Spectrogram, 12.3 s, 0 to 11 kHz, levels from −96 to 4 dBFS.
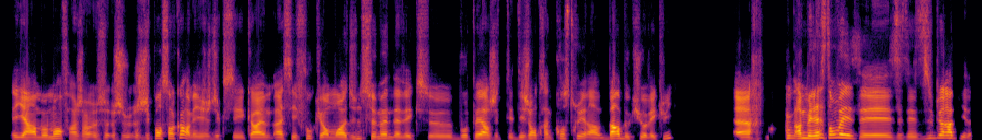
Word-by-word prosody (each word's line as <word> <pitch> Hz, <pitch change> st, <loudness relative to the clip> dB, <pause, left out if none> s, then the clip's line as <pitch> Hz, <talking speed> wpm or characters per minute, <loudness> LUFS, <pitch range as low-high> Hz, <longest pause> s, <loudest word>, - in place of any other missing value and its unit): il 140 Hz, -, -4 dB
y 145 Hz, -, +4 dB
a 135 Hz, -, +6 dB
un 135 Hz, -, +4 dB
moment, 145 Hz, +6 st, -2 dB
enfin 130 Hz, -7 st, -4 dB
j'en 130 Hz, +2 st, -6 dB
je 140 Hz, +4 st, -10 dB
je 140 Hz, +1 st, -5 dB
je 150 Hz, -, -11 dB
j'y 145 Hz, +2 st, -3 dB
pense 195 Hz, +1 st, -2 dB
encore, 215 Hz, +7 st, +2 dB
mais 120 Hz, -1 st, -5 dB
je 120 Hz, -, -6 dB
dis 130 Hz, -, -8 dB
que -, -, -11 dB
c'est 125 Hz, -1 st, -8 dB
quand 130 Hz, -, +2 dB
même 130 Hz, +1 st, 0 dB
assez 135 Hz, +2 st, -3 dB
fou 180 Hz, +5 st, -12 dB
qu'en 130 Hz, -6 st, -2 dB
moins 140 Hz, +1 st, +1 dB
de 145 Hz, +1 st, -12 dB
1 160 Hz, -, -12 dB
semaine 165 Hz, -2 st, -4 dB
avec 130 Hz, 0 st, -5 dB
ce 125 Hz, -1 st, -8 dB
beau-père, 145 Hz, +5 st, 0 dB
j'étais 125 Hz, -2 st, -9 dB
déjà 140 Hz, +4 st, -3 dB
en 150 Hz, -, -2 dB
train 140 Hz, -3 st, -8 dB
de -, -, -24 dB
construire 170 Hz, 0 st, -7 dB
un 120 Hz, -1 st, -1 dB
barbecue 155 Hz, +3 st, +3 dB
avec 130 Hz, -3 st, -5 dB
lui. 210 Hz, +4 st, -13 dB, 0.8 s
Heu, -, -, +7 dB, 0.5 s
non 190 Hz, -, +6 dB
mais 195 Hz, -1 st, +6 dB
laisse 205 Hz, +4 st, +7 dB
tomber, 235 Hz, -1 st, +5 dB
c'est 145 Hz, -3 st, +2 dB
c'était 150 Hz, +2 st, -10 dB
super 205 Hz, +8 st, 0 dB
rapide! 190 Hz, -, +2 dB
145 Hz, 240 wpm, -23 LUFS, 130-170 Hz, 0.8 s, Heu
